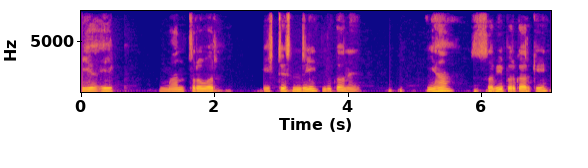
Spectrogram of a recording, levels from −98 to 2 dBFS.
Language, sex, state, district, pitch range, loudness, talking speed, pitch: Hindi, male, Chhattisgarh, Bastar, 135-160 Hz, -18 LUFS, 95 wpm, 140 Hz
